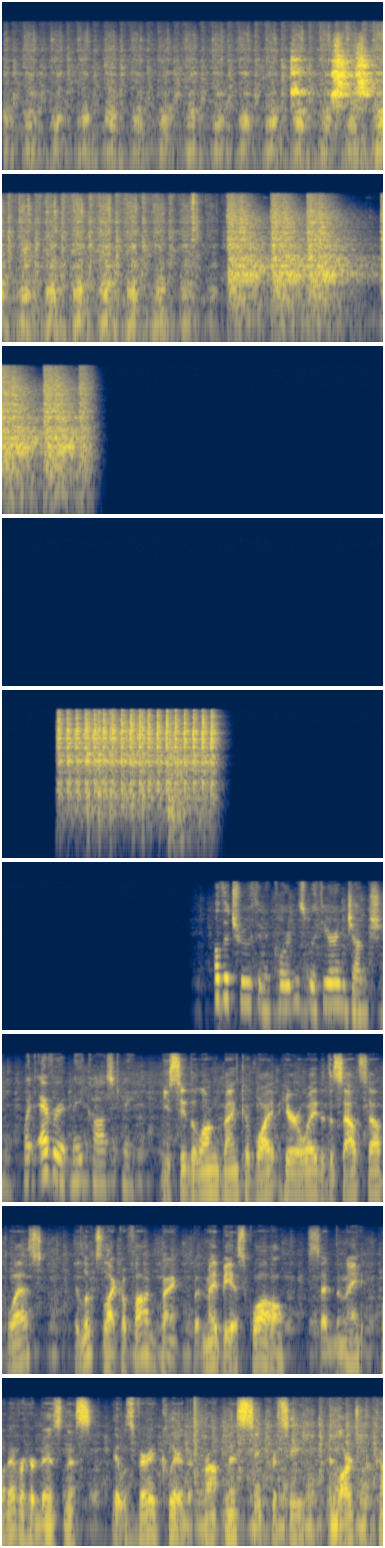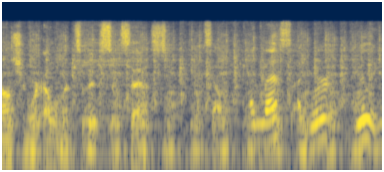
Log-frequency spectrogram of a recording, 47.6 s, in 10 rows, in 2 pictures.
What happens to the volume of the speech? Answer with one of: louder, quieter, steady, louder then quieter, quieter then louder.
steady.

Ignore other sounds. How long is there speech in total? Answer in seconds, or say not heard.
21 s.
